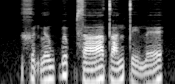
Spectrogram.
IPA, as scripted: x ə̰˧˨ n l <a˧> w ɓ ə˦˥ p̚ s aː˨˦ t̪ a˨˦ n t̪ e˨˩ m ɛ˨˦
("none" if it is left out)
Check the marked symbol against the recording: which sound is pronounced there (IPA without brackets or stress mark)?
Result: ə˧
